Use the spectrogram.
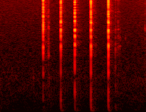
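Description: A plastic Batman action figure, a cheaper kids' toy, is tapped five times against a microphone to show how it is built. Each tap is a short, bright, high-pitched click with almost no ring, giving a very hollow sound.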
